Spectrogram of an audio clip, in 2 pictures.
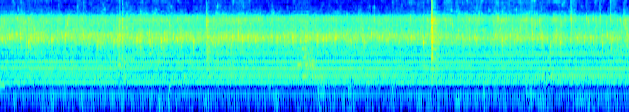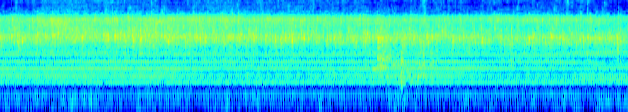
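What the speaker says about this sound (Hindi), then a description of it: "कितनी ज़बरदस्त हमारी फ़िश फ्राई हो गई है" Fish fries steadily in a pan, a constant sizzling hiss with faint occasional clicks, moderately loud and uninterrupted.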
